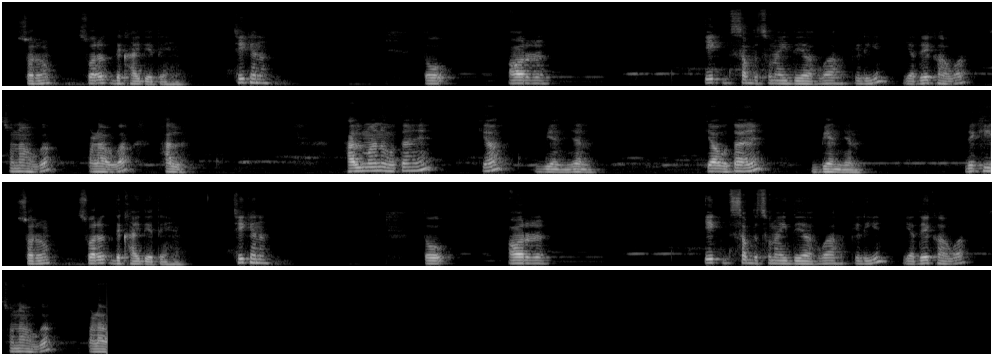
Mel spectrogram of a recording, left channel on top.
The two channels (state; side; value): drops out; right; at 11.0 s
